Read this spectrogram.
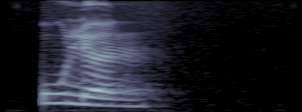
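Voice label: "ульӧн", Komi, female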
